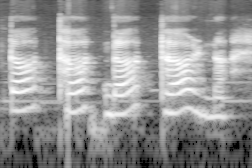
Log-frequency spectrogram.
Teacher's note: इसका उच्चारण स्थान है दंत यानी कि हमारे जीभ है वो दांत से टच करती है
